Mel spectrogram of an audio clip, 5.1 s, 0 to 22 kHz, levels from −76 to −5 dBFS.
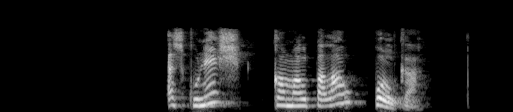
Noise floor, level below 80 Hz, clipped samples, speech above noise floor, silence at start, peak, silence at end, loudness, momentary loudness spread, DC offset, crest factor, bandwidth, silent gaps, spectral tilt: under -90 dBFS; -68 dBFS; under 0.1%; over 73 dB; 1.65 s; -2 dBFS; 0.95 s; -18 LUFS; 10 LU; under 0.1%; 18 dB; 8 kHz; 2.57-2.73 s, 3.69-3.74 s; -2.5 dB/octave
